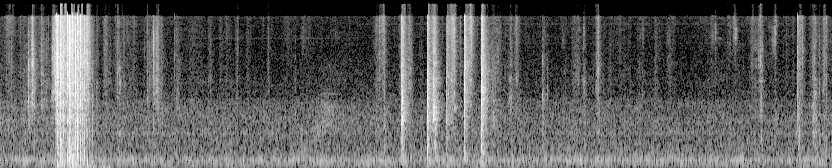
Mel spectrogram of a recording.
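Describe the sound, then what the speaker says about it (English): A deck of tarot cards is shuffled by hand, with a loud riffle burst near the start and then several softer, quick shuffling flurries spread across a quiet room. "bear with me a second to shuffle the tarot cards"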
